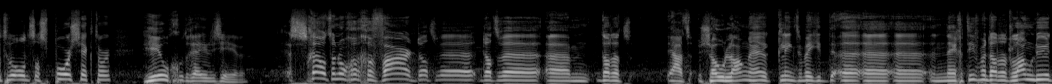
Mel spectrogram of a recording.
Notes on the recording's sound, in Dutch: De derde aflevering van de ProRail-podcast komt uit het Spoorwegmuseum in Utrecht. Tijdens het ERTMS-symposium “IT’s happening” op 26 september 2023.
